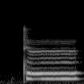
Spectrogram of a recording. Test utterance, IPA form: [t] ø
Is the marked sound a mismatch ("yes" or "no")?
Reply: no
